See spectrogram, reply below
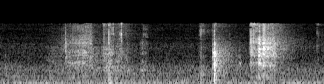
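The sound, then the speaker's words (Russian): A printer prints an apartment floor plan, running in short mechanical bursts, whirring and clicking unevenly, with a sharper snap and a final louder whir near the end. No voices. “Это планировка как? Так, сейчас я ее распечатаю.”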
